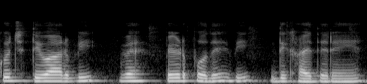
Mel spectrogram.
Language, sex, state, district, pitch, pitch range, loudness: Hindi, male, Uttar Pradesh, Shamli, 155 Hz, 145-165 Hz, -17 LUFS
